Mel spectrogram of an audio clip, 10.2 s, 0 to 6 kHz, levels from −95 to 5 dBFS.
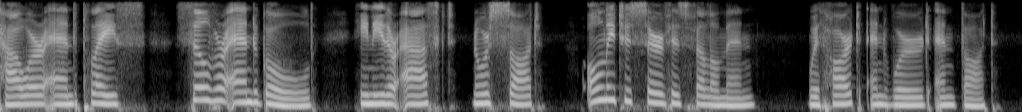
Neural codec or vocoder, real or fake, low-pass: none; real; 5.4 kHz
